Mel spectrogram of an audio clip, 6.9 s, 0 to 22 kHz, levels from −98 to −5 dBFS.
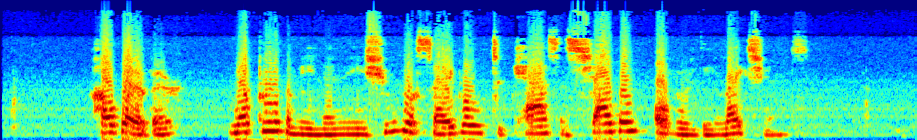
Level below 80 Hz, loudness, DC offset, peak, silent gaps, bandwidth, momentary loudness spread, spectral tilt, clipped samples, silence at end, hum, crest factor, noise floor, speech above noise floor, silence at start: -40 dBFS; -9 LUFS; under 0.1%; 0 dBFS; none; 16 kHz; 9 LU; -4 dB/octave; under 0.1%; 0.85 s; none; 10 dB; -45 dBFS; 36 dB; 0.1 s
